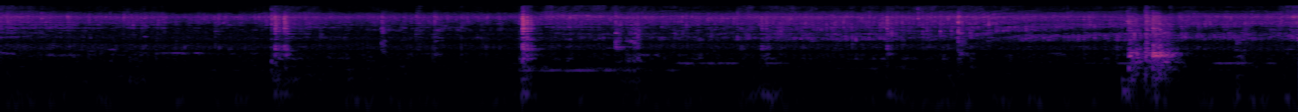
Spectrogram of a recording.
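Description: Tomato fries with ginger, dried red chilli and bay leaf in a pan for khichuri, a steady low sizzle with occasional sharp clanks and scrapes of stirring, close and moderately quiet.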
